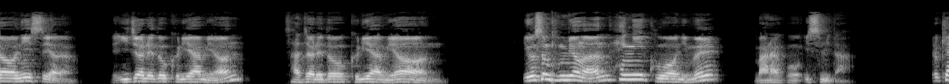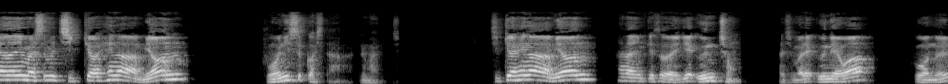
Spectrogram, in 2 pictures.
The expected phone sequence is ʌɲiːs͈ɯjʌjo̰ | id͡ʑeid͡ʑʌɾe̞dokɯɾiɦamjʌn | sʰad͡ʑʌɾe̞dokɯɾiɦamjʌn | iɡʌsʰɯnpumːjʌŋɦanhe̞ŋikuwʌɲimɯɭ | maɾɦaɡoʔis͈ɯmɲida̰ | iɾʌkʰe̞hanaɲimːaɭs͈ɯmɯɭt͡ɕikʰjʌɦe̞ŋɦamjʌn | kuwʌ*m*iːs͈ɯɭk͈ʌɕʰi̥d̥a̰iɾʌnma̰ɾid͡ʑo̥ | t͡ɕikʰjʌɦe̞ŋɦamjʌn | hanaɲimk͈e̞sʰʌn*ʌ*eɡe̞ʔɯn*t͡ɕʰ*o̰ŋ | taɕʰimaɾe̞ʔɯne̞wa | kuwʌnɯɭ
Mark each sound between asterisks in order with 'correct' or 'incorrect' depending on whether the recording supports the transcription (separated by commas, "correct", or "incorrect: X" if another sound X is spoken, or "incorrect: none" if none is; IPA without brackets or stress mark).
incorrect: ɲ, correct, correct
